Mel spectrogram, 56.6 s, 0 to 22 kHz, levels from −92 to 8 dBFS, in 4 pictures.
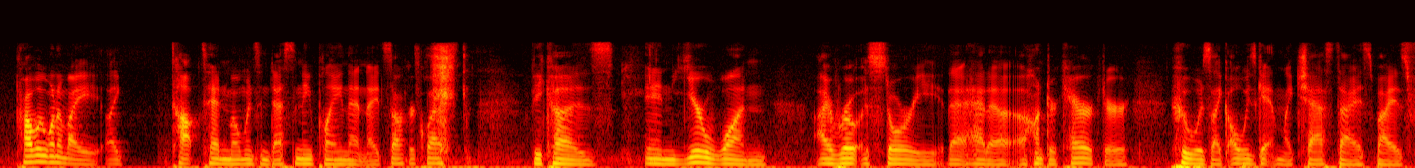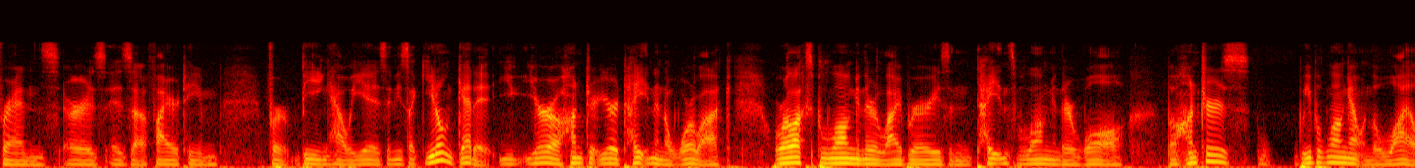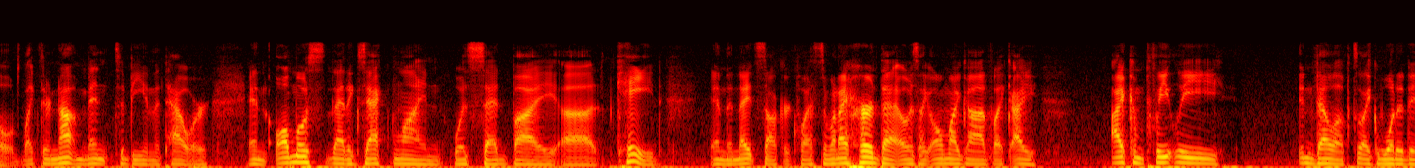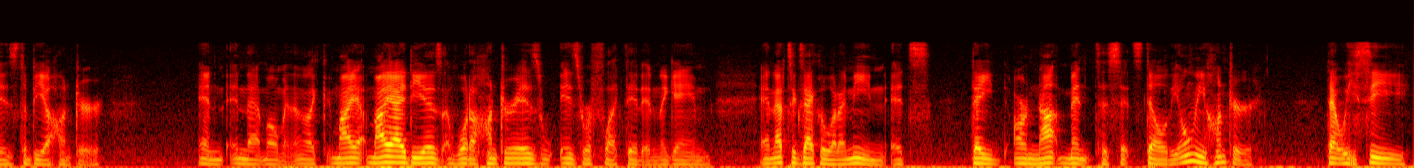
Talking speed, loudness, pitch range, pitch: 185 wpm, -28 LUFS, 95-115 Hz, 105 Hz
